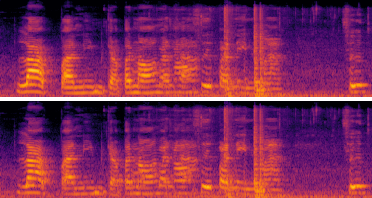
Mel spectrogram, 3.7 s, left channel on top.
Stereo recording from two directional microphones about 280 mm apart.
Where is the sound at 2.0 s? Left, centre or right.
Centre.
